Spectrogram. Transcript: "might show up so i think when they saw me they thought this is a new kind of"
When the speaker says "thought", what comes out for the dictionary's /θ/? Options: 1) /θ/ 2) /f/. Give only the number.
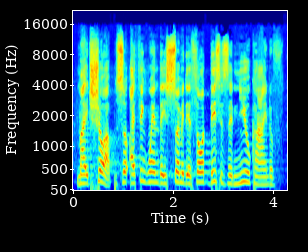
1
